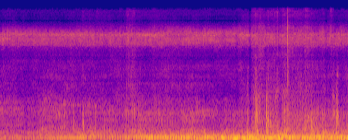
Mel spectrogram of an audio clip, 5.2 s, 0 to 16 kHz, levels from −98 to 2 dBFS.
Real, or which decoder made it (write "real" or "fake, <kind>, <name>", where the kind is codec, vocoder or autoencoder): fake, codec, SNAC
